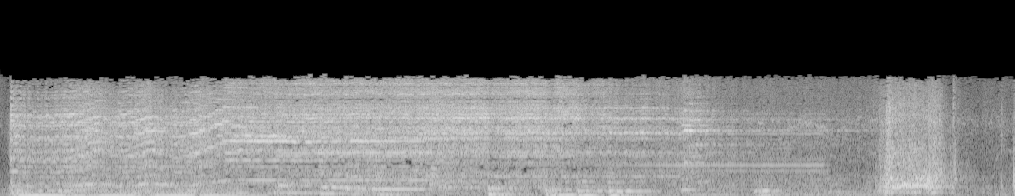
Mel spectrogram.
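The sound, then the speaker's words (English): A service elevator descends to the basement garage with a steady, loud mechanical hum and whine, its motor droning evenly before a brief rattling clatter near the end as it comes to a stop. “There's a service elevator that leads to the basement garage.”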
